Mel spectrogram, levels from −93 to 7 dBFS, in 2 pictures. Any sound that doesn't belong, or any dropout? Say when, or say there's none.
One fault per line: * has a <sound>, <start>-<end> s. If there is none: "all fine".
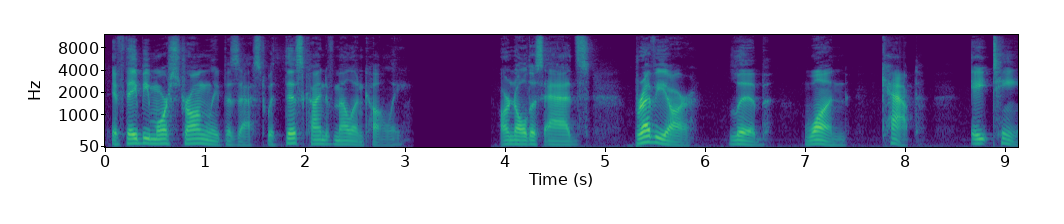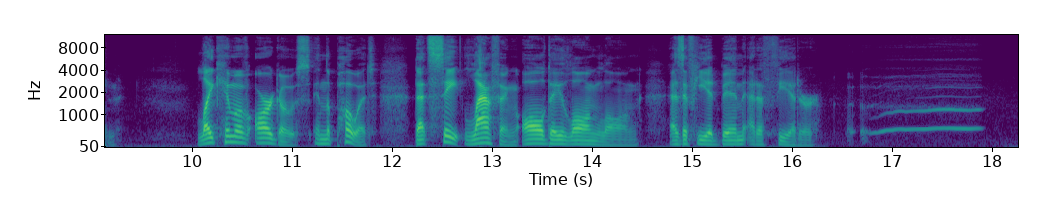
* has a breath, 16.4-18.0 s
